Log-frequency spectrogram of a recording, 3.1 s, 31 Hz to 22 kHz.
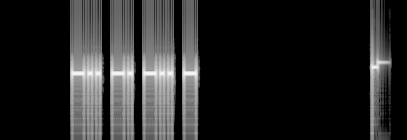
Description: Morse code, heard as a keyed tone, about 40 wpm, 700 Hz. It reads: DNDT
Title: All Cut Numbers - 4-Digit 40wpm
